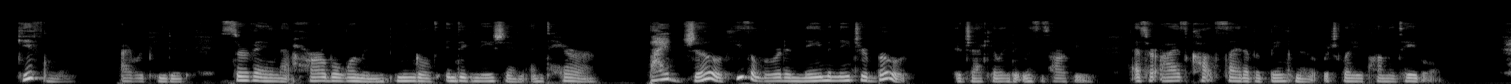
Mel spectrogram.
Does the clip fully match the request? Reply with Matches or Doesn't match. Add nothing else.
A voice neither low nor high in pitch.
Matches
